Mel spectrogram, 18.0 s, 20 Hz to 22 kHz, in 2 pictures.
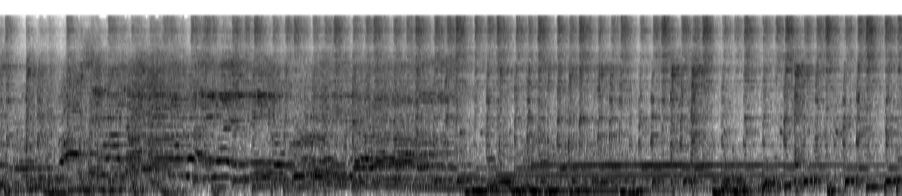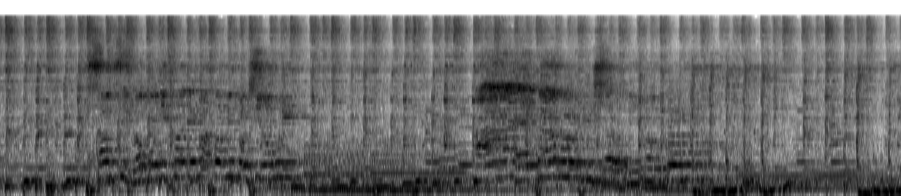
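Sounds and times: drums: 0.0 - 18.0
keyboard notes: 0.1 - 18.0.

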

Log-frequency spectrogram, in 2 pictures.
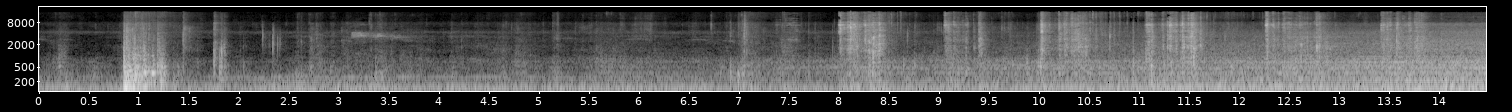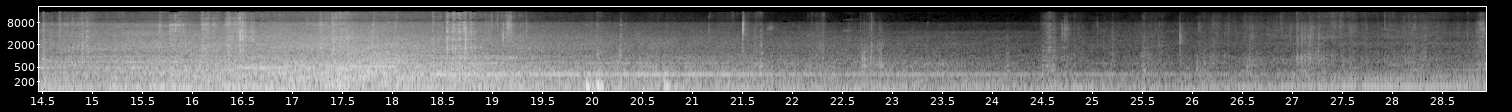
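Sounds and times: hoe scraping gravel and sand: 5.5 - 20.8, 24.4 - 28.9
blade clinking on stones: 8.0 - 19.4.

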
